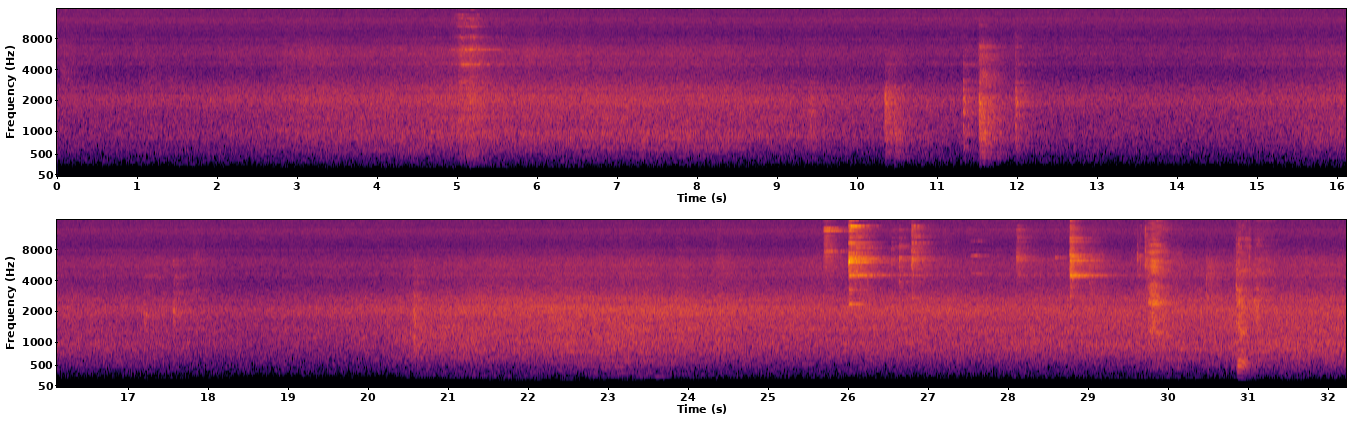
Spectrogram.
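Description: Metal hand tools clinking and knocking on the underside of a minivan during a wheel alignment, with a cluster of sharp clinks about ten to twelve seconds in and a few more near the end, the loudest around twenty-six seconds. Under them runs a steady workshop hiss that swells and fades.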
